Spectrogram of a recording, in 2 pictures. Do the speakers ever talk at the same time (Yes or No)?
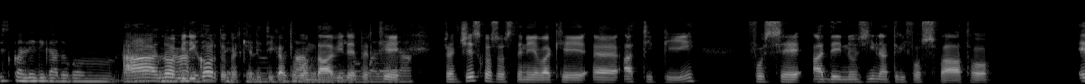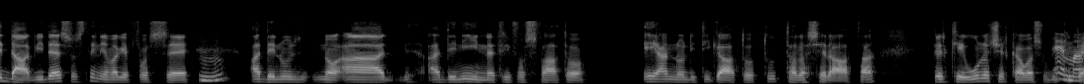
Yes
